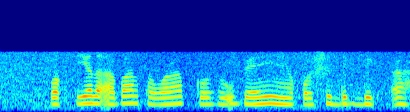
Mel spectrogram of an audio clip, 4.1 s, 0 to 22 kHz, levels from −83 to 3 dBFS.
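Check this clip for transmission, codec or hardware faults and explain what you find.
No transmission, codec or hardware faults turn up in the speech: the room noise sits about 17 dB below it, and the call path carries the narrowband sound of G.711 A-law at 64 kbps, with nothing above 4 kHz.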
